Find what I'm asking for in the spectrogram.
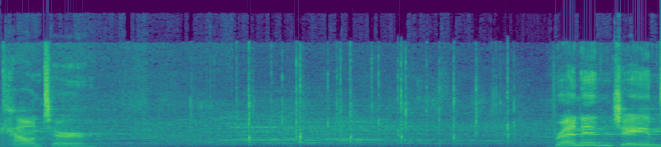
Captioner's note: crowd cheering; crowd clapping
